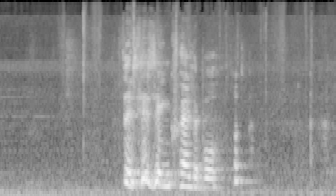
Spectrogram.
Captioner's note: chuckles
